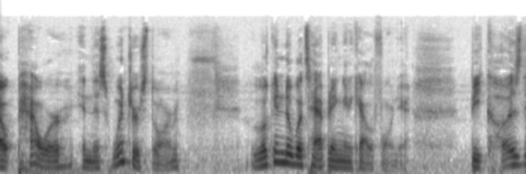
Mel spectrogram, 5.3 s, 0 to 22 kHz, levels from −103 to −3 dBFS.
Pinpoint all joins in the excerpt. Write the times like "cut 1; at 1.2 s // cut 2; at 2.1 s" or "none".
cut 1; at 2.4 s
